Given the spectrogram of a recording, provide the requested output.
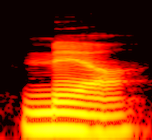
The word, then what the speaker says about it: mehr: И когда буква R в конце слова, обычно немцы не произносят ее. Это как британцы произносят, не произносят R, например, на английском car, и немцы говорят, например, mehr, это значит больше, mehr, пишется M-A-H-R, mehr, либо есть слово Lehrer, пишется L-A-H-R-A-R, Lehrer. Я произношу первую букву R, а вторую нет.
